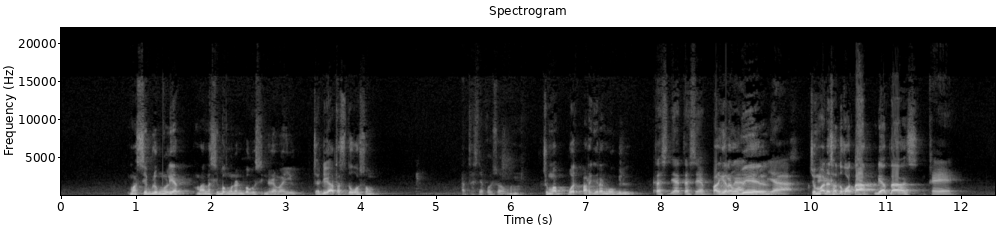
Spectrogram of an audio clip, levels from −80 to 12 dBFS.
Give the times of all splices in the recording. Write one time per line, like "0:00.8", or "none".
0:03.2
0:07.9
